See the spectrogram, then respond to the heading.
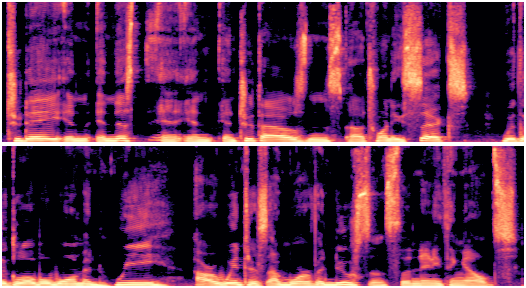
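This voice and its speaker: Woman, late 70s, classic Maine accent. Mellow, relaxed tone, casual interviewee. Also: medium pitch, unhurried. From Maine, USA. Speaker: interviewed grandmother.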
